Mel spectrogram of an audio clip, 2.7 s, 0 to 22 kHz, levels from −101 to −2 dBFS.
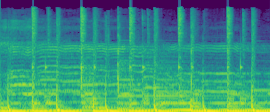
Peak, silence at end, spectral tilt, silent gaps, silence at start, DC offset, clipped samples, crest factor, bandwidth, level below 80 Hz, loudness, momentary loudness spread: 0 dBFS; 0 s; -5.5 dB/octave; none; 0 s; under 0.1%; under 0.1%; 8 dB; 17.5 kHz; -8 dBFS; -11 LUFS; 1 LU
